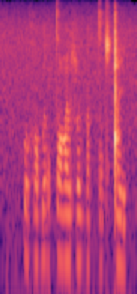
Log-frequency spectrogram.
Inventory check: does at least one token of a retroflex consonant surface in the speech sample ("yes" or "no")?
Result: no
